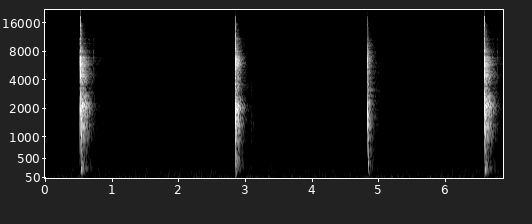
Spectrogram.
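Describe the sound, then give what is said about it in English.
Four sharp dart thwacks land one after another at irregular intervals of roughly two seconds, each a crisp, loud impact that dies away quickly over a faint, steady hum. “Anyway, these are some of the sound effects. Beautiful dart sound effects.”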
